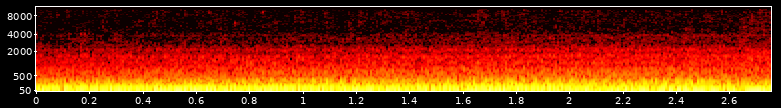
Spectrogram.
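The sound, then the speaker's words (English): The O'Leary family's car drives steadily along a road on the way to their home, its engine a low, continuous rumble heard from inside the vehicle, with no voices and no change in pace for a few seconds. “Now, as I said earlier, the O'Leary family has just gotten into their car and are on the way to their home.”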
